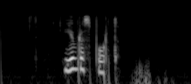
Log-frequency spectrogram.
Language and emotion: Russian, neutral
